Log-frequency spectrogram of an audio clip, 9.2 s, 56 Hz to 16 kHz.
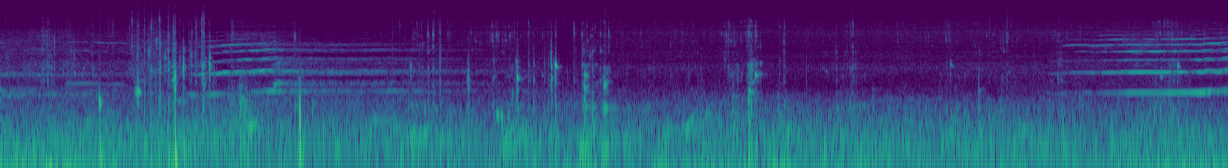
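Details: Underwater off Puerto Plata, Dominican Republic, at the Banco de la Plata humpback sanctuary in 2024: bright harmonic tones at the start, a pause filled with crackling clicks and rumble, then the tone returns at the close.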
